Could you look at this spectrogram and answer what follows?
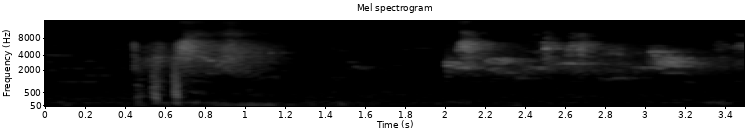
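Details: Budgies chirping in two bursts of rapid high twittering chatter separated by a short pause, a few clicks at the start.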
